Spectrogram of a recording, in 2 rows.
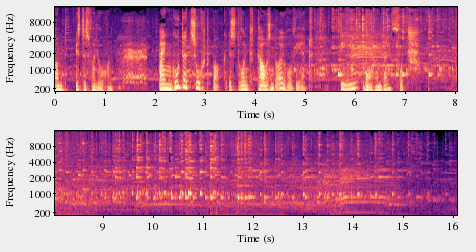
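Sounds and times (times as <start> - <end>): sheep bells clinking: 0.0 - 16.0
sheep bleating: 1.1 - 4.0, 5.7 - 9.2, 12.4 - 14.9.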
